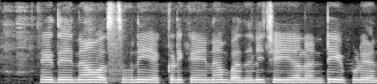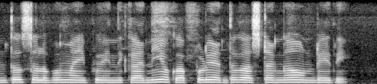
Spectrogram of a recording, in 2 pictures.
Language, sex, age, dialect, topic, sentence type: Telugu, female, 18-24, Utterandhra, banking, statement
